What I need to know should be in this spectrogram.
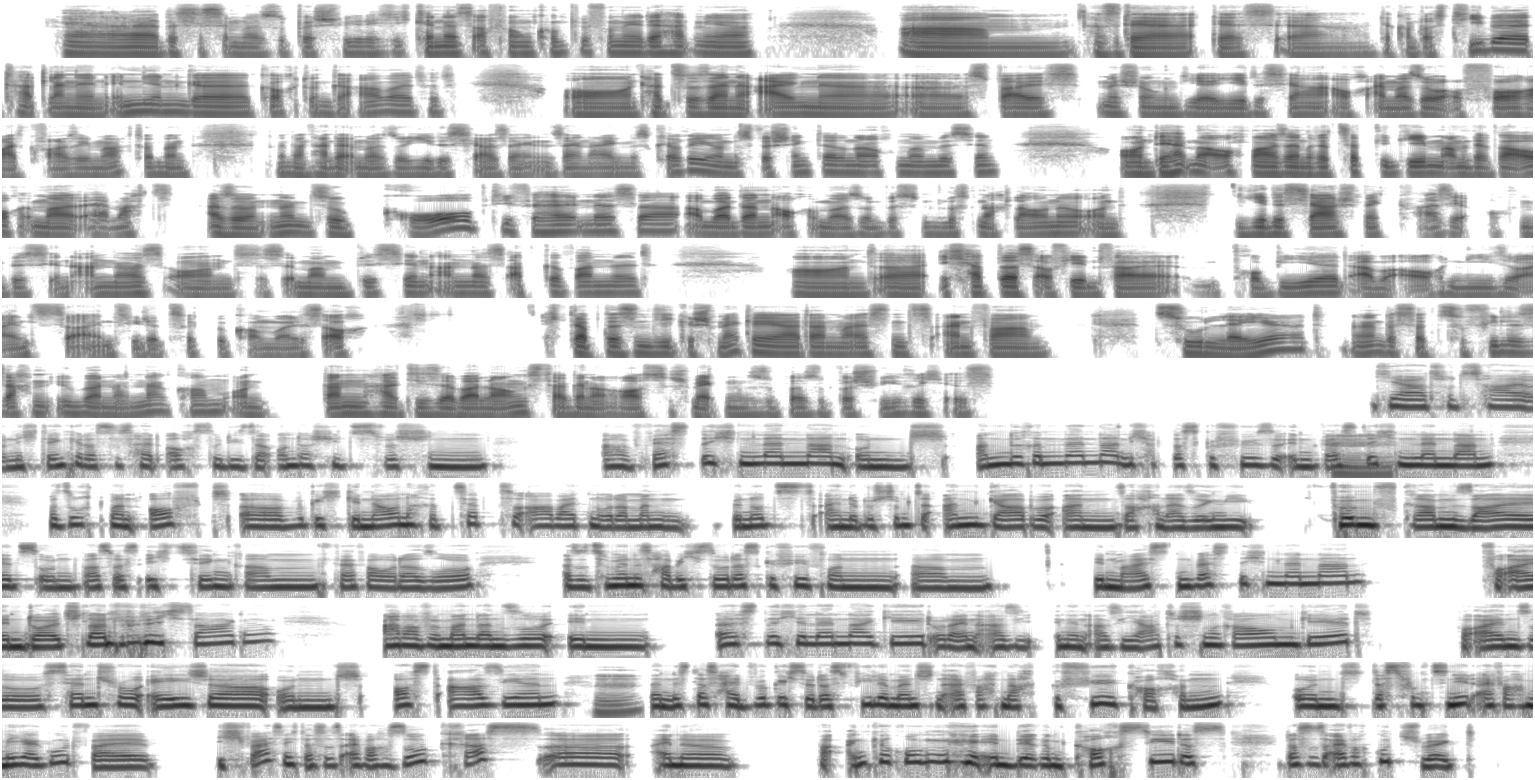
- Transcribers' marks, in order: in English: "Spice"; other background noise; in English: "layered"; laughing while speaking: "würde"; put-on voice: "Central-Asia"; in English: "Central-Asia"; chuckle
- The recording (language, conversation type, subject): German, podcast, Gibt es ein verlorenes Rezept, das du gerne wiederhättest?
